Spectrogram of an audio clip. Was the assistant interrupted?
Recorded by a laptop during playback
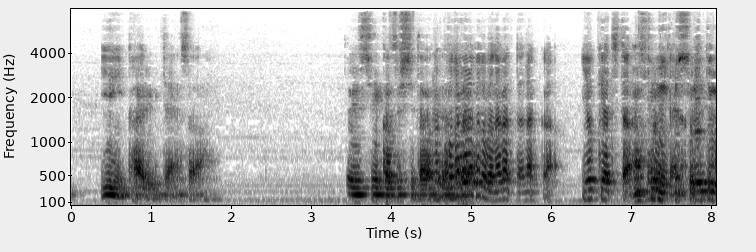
No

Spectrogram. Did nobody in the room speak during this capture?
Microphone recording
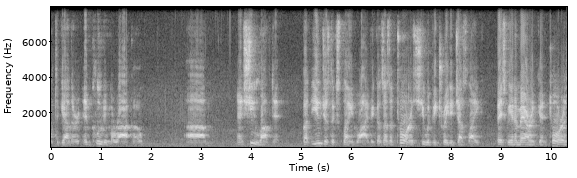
Yes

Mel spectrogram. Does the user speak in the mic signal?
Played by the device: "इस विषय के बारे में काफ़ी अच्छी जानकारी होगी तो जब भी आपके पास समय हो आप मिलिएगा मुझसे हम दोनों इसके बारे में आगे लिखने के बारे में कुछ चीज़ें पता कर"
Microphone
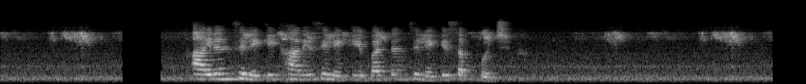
Yes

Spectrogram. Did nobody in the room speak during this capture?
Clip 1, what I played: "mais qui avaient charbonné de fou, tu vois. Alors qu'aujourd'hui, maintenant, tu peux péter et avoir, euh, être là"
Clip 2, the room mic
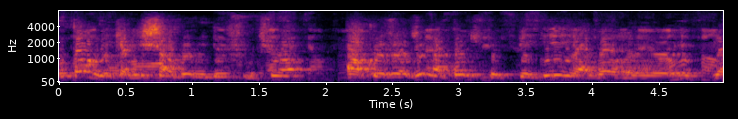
No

